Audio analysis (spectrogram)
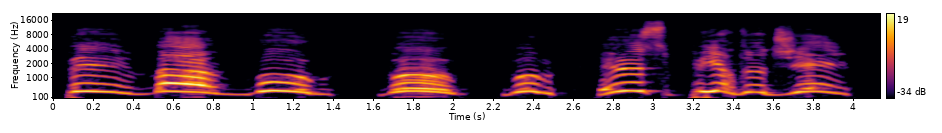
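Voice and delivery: play-by-play high and loud, going up; commentaire survolté. Acted. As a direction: commente le match comme en direct, à fond. Commentary of the match. (commentateur de catch surexcité)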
